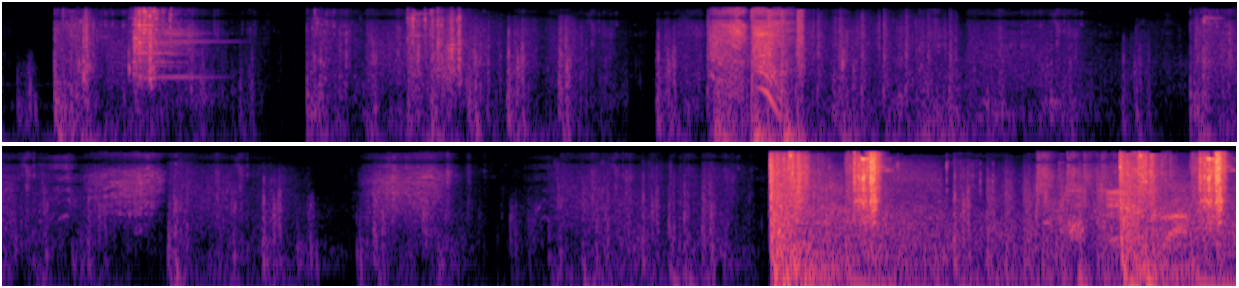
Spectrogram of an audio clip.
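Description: Footsteps thud across a roof.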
